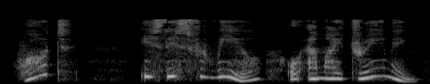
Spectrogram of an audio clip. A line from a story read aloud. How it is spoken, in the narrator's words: murmured the girl in amazement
